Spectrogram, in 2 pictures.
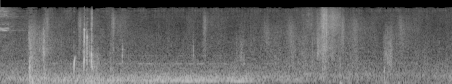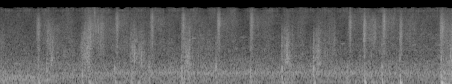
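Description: Light footsteps run along a dirt path.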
